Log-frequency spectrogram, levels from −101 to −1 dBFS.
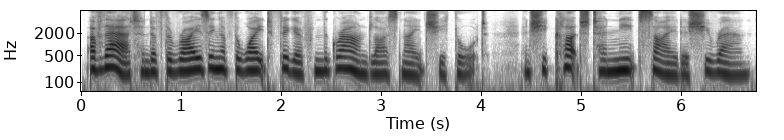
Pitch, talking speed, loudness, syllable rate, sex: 190 Hz, 230 wpm, -18 LUFS, 4.9 syllables/s, female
